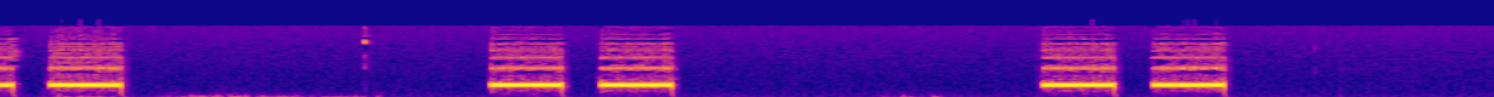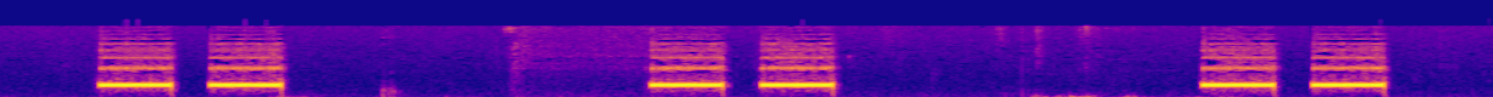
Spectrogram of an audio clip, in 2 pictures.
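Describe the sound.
A telephone rings on a call back after a hang-up. Six loud double-burst rings repeat at an even pace, with quiet gaps between each pair.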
